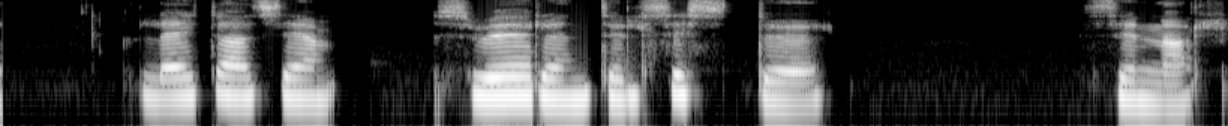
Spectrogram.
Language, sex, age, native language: Icelandic, female, 14, Icelandic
